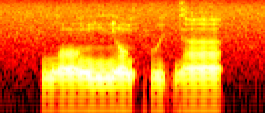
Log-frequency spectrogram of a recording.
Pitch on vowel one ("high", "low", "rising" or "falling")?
low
